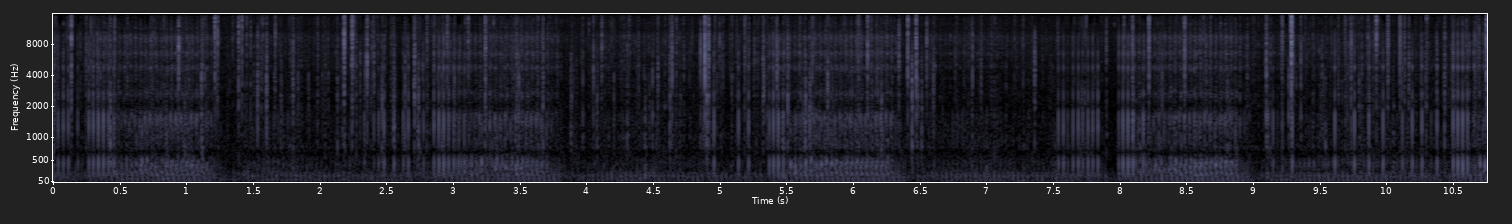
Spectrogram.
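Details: Cat purring beside a crackling fireplace, a steady low rumble swelling and easing in breath cycles about every two and a half seconds, with sharp pops and crackles of burning wood throughout.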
